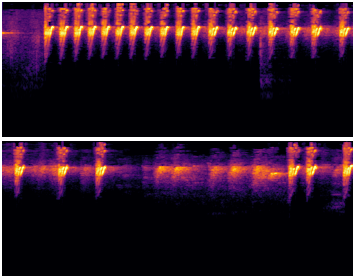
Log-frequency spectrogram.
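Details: Sunbird (kolibri ninja) in full 'besetan' song, used to lure sunbirds into singing: a long run of rapid, evenly spaced, very high sharp ticks, about three per second, then a wavering thin trill and a few final ticks.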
